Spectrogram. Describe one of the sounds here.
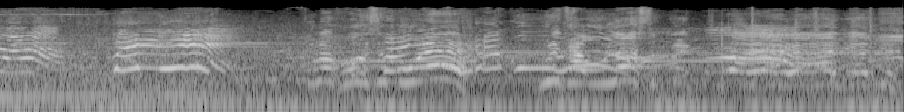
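A young woman speaks urgently.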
